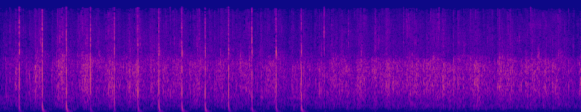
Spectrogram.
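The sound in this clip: Audience applause welcoming Meg Whitman, president and CEO of HP Enterprise: loud, dense clapping with sharp, rapid claps that holds steady for the whole stretch.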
